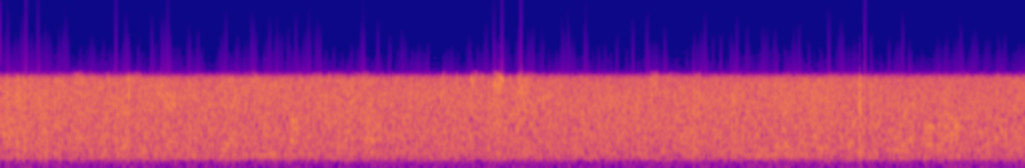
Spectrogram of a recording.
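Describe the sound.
Steady, hissing radio static fills the whole stretch, with a faint, barely intelligible ham radio voice buried underneath, sounding thin and band-limited like a weak transmission under tough band conditions.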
